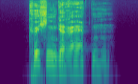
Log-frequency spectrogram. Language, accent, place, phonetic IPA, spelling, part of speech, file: German, Germany, Berlin, [ˈkʏçn̩ɡəˌʁɛːtn̩], Küchengeräten, noun, De-Küchengeräten.ogg
- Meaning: dative plural of Küchengerät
